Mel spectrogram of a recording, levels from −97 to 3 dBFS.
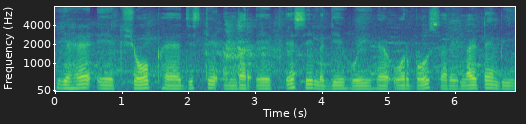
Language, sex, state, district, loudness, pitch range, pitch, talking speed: Hindi, male, Rajasthan, Bikaner, -18 LUFS, 105-120 Hz, 110 Hz, 140 wpm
